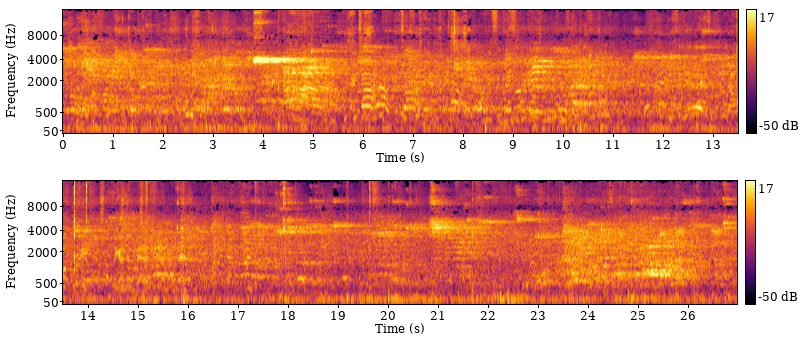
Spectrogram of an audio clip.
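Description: Young people talk and call out across a large echoing gym.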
